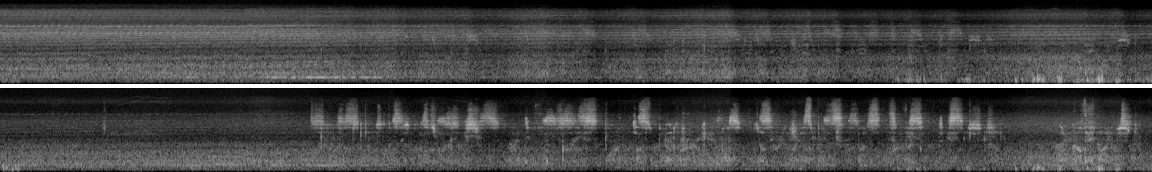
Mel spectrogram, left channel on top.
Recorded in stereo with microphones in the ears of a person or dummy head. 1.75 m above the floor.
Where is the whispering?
45° right (ahead or behind).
